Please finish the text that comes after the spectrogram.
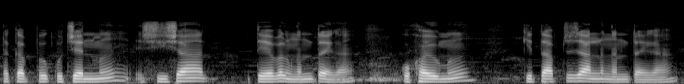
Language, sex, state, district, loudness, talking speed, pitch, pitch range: Wancho, male, Arunachal Pradesh, Longding, -17 LUFS, 130 wpm, 130 Hz, 125-140 Hz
